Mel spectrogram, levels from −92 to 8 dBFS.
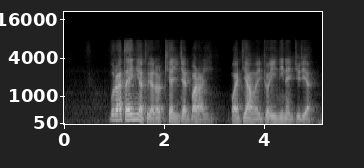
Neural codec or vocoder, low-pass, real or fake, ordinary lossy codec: codec, 16 kHz, 0.3 kbps, FocalCodec; none; fake; none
